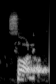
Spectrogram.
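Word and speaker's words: son: এটার উচ্চারণ কি নট এটার উচ্চারণ কি নট সন এটা হবে সান কি হবে সান এস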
